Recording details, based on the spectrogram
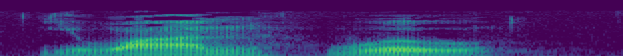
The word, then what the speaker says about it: Yuan Wu: I'll read just a little bit of biographical material about Yuan Wu. It's spelled Y-U-A-N, Yuan Wu, W-U.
